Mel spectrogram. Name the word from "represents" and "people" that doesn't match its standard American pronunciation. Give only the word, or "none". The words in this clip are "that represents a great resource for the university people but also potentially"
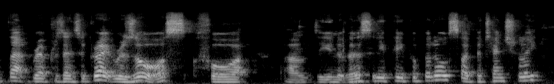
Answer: none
